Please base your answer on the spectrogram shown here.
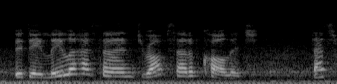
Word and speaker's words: Hassan: Okay, so her last name is pronounced Hassan, and she has way too much attitude.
